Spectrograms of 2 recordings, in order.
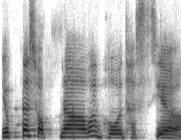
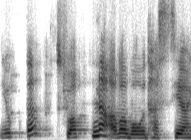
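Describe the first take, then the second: First: Svapna and avabodhasya are fused into one word. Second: Svapna and avabodhasya are said as separate words. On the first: "ಕೂಡಿ ಹೇಳೋದಾದ್ರೆ ಕೂಡಿ ಹೇಳಿ" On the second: "ಇಲ್ಲಾಂದ್ರೆ ಯುಕ್ತ ಸ್ವಪ್ನ ಅವಬೋಧಸ್ಯ ಹೇಳ್ಬೋದು"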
